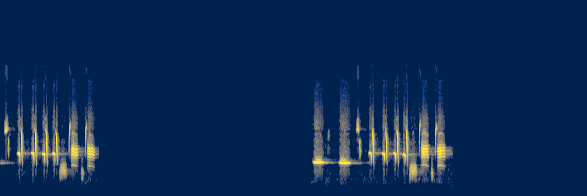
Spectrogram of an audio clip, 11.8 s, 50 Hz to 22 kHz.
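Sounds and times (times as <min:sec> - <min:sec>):
song sparrow song with clear notes, chips and trills: 0:00.0 - 0:02.0, 0:06.3 - 0:09.1.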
